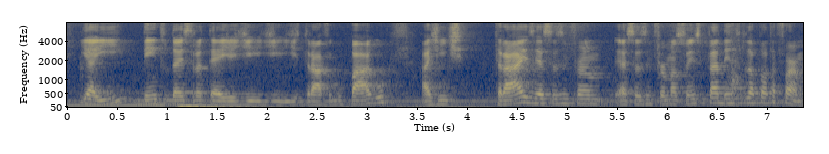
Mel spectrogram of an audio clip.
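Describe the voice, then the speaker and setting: A man's fairly high-pitched voice with lively intonation and audible room echo. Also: moderate pace. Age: 30s. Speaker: marketing agency owner. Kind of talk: casual chat. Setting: restaurant, in person.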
